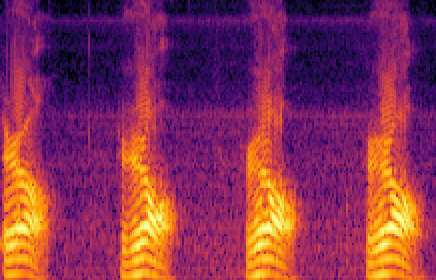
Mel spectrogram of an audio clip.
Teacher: দাঁতের গোড়াতে গিয়ে আমাদের জিহভাটি টাচ করে একটু কম্পন দিয়ে র র উচ্চারিত হবে। এখানে বলা হচ্ছে র দন্তমূলীয় কম্পজ ধ্বনি। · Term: দন্তমূলীয় কম্পনজাত শব্দ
